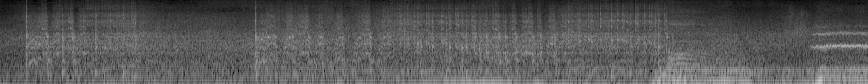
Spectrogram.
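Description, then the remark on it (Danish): A car engine cranks and sputters repeatedly before catching, revs up loudly, then roars and accelerates away with a rising whine. No voices. “For med besvær startede motoren og kører væk i en rasende fart.”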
